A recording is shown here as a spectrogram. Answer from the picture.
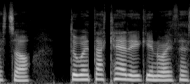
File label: "cerrig", welsh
